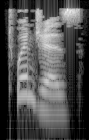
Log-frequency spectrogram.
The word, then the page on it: twinges: British English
